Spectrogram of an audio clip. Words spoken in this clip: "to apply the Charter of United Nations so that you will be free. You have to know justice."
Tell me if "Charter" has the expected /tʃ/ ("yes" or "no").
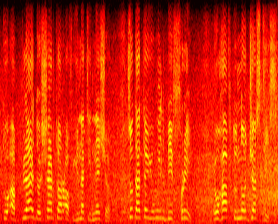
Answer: no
